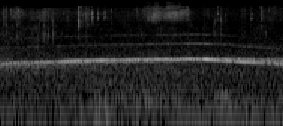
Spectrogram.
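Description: An ambulance siren passes close by, a loud steady wailing tone holding throughout with faint background noise beneath.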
